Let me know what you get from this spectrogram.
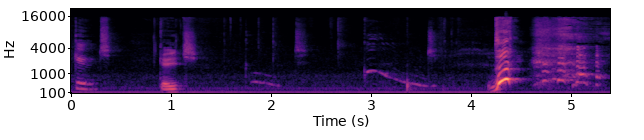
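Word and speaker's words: Goodge Street: Gooch. Googe. That's how they say it, Googe.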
